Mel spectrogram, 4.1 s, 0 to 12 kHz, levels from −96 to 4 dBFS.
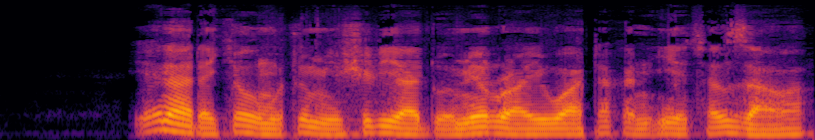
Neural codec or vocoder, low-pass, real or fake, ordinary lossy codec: none; 10.8 kHz; real; AAC, 32 kbps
